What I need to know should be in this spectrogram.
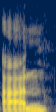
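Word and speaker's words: Haan: Alors, c'est André Anne. Anne s'écrit H-A-A-N.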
